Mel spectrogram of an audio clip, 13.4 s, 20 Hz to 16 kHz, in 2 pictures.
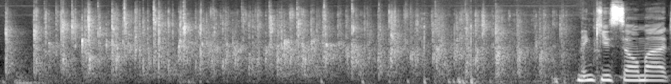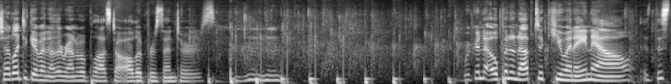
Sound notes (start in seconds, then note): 0.0 applause; 8.7 applause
